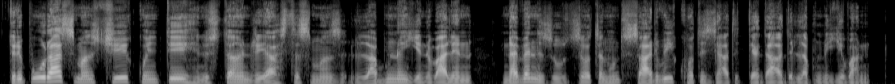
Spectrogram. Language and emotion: Kashmiri, neutral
